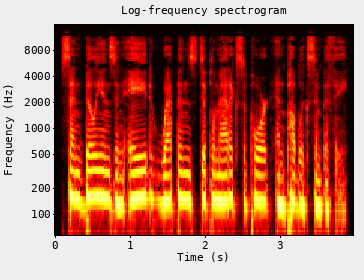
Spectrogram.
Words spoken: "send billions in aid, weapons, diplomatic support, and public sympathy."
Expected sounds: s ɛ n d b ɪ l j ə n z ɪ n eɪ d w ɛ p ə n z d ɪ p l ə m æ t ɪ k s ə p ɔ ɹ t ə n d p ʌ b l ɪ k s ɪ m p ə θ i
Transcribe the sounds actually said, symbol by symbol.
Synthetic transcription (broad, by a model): s ɛ n b ɪ l j ə n z ɪ n eɪ d w ɛ p ə n z d ɪ p l ə m æ t ɪ k s ə p ɔ ɹ t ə n p ʌ b l ɪ k s ɪ m p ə θ i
